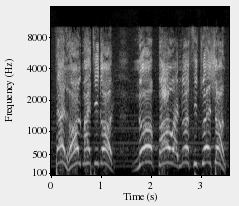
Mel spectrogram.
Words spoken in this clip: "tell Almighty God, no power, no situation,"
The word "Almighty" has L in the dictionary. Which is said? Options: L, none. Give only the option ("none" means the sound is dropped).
L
